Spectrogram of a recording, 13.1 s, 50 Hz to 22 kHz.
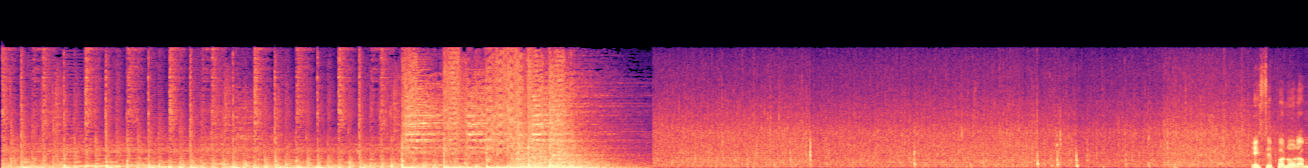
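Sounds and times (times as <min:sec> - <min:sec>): theme music: 0:00.0 - 0:06.6
runoff water rushing: 0:04.9 - 0:13.0.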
